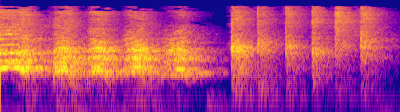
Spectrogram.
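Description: A man's excited celebratory shout, then a fast run of hand claps, about ten a second, that stops just before two seconds in.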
